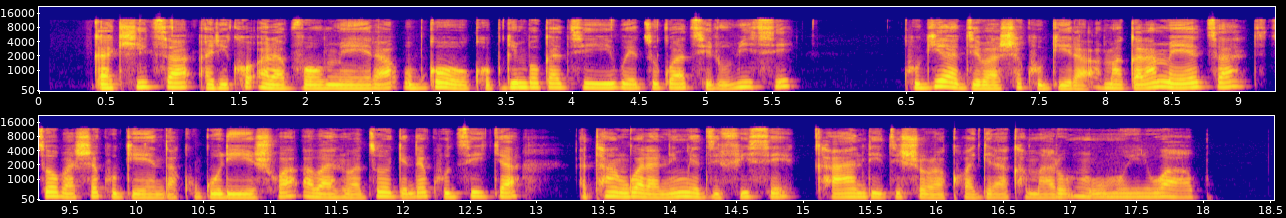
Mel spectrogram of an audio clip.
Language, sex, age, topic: Rundi, female, 18-24, agriculture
